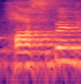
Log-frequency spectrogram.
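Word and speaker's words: husband: यहाँ पे ये जो एस है ये जेड की साउंड देगा। ये एस जो है ये कौन सी साउंड देगा? जेड की।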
